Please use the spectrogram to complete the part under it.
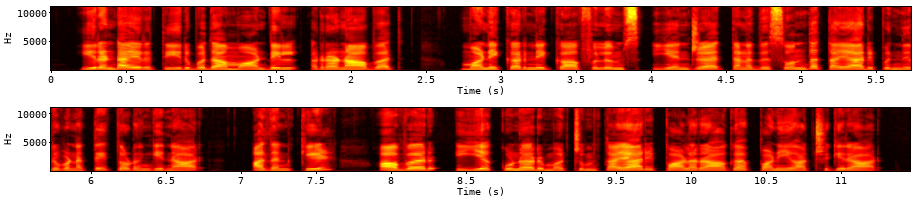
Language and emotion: Tamil, neutral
